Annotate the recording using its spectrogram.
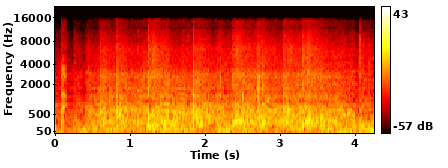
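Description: Gunfire: a rapid, irregular string of shots over a dense crackling noise, with music underneath.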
